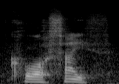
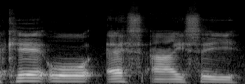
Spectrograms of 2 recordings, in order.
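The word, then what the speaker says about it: Košice: Corsaith. Is that? Spelled with the K. I haven't got. No. Yeah, Kosice. That's it.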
